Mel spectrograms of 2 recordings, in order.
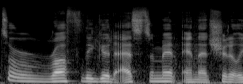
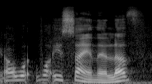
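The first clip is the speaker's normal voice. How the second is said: higher-pitched, chummy British greeting; cheeky put-on British voice; British accent; 8 semitones higher than usual. Shown as a demonstration. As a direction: slip into a playful British accent. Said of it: "talking like a true Brit".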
